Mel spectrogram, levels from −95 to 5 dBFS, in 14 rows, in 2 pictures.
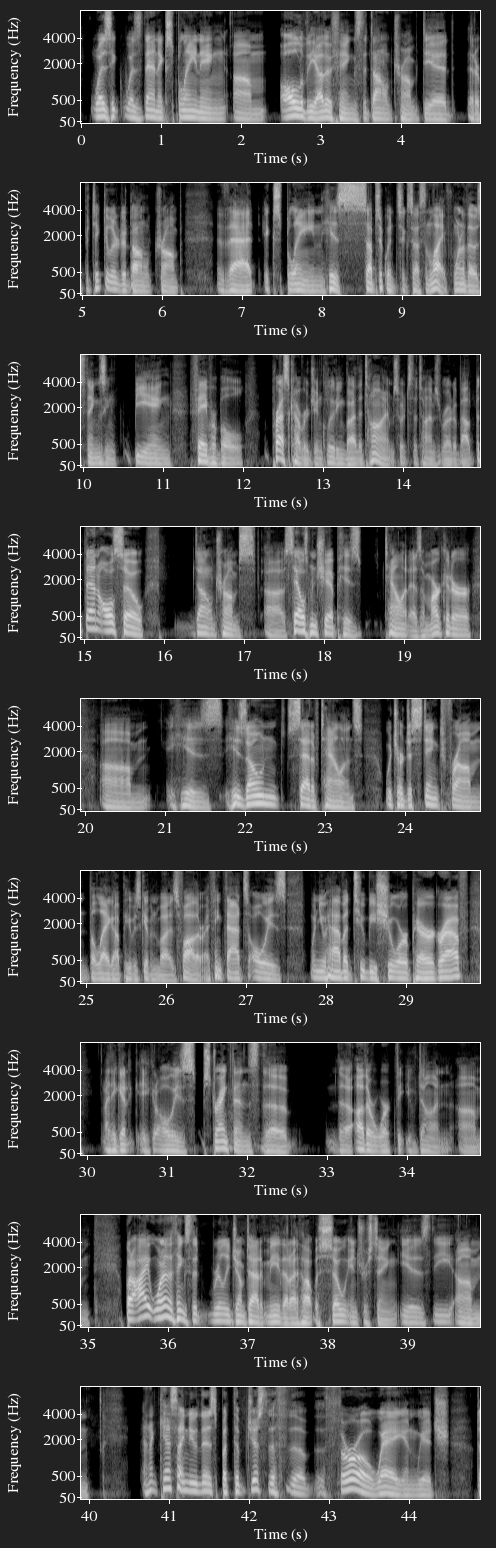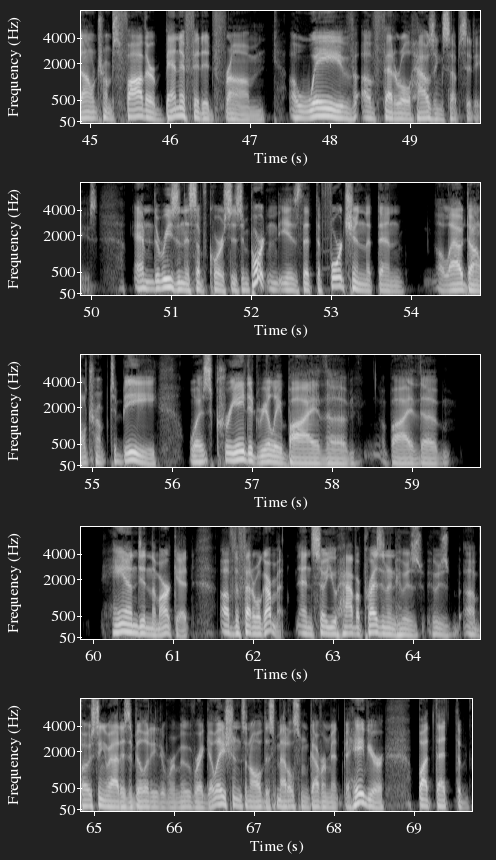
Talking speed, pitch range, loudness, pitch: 180 wpm, 100-130 Hz, -19 LUFS, 115 Hz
